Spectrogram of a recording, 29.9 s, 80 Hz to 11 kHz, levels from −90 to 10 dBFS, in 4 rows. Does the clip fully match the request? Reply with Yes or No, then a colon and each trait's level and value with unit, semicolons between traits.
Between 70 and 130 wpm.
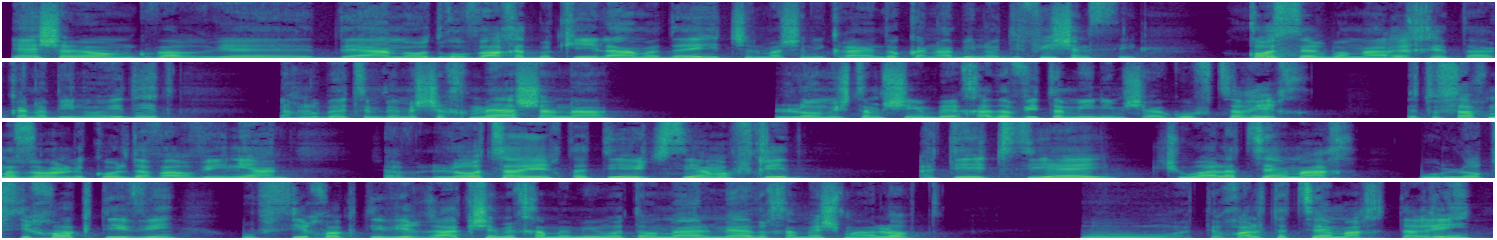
Yes: average, 125 wpm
